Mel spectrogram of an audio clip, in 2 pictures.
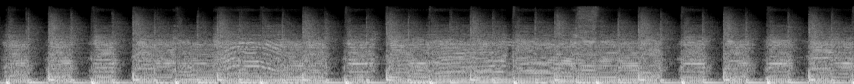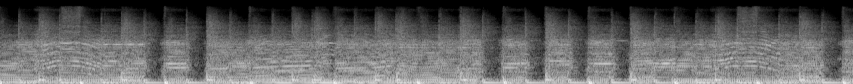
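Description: Loud live pop performance over a PA system: a man singing into a handheld microphone over a backing track with a steady beat about twice a second.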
